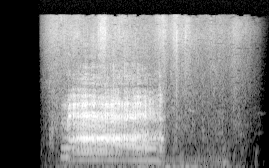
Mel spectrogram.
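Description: A sheep gives a single drawn-out, wavering baa lasting about a second.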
